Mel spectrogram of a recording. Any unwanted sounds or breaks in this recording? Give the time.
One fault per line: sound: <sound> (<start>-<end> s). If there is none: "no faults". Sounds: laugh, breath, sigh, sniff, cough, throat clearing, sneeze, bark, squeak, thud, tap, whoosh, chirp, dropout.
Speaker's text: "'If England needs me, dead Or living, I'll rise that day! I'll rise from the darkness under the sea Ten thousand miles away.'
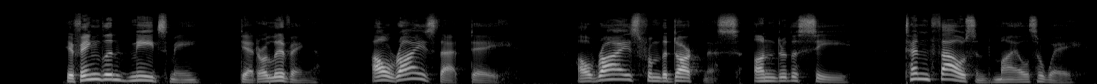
no faults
